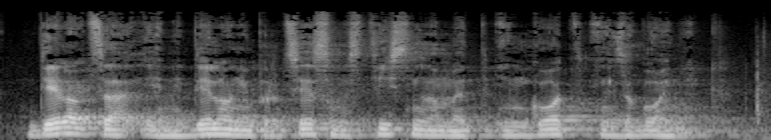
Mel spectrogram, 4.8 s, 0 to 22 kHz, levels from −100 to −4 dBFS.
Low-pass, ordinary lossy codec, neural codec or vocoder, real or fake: 19.8 kHz; MP3, 64 kbps; codec, 44.1 kHz, 7.8 kbps, Pupu-Codec; fake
